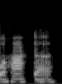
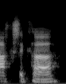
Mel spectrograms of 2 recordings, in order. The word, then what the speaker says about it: Oaxaca: And that brings us to our next cheese, the queso Oaxaca. It's not Oaxaca. I pronounce it that way for you. I'm joking. But, if you never knew, that's probably how you'd be pronouncing it.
